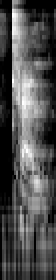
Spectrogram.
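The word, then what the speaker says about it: quel: endings of the Kel they all sound the same they have the same pronunciation which is always Kell finally moving on to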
